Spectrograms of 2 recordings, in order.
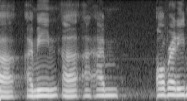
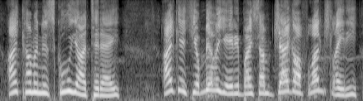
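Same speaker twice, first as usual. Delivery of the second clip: indignant rant; 6 semitones higher than usual. Acted. Acted schoolyard quarrel, rant.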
